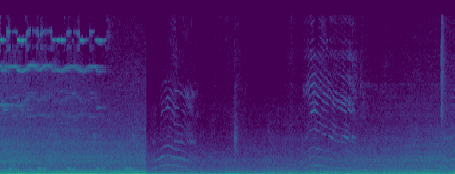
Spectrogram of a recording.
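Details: Newborn kittens sleeping together after a milk feed give two thin, rising-then-falling mews about two seconds apart, set over a steady low rumble like passing traffic.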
